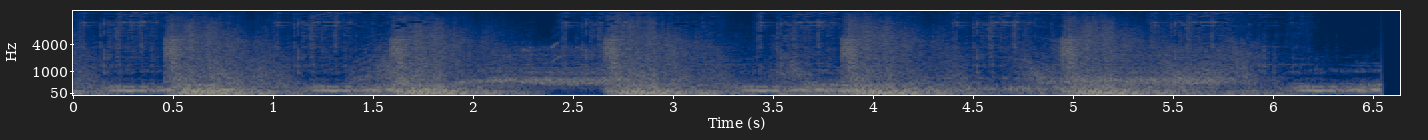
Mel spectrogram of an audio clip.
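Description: Magic spells blast and crackle in quick, regular bursts.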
